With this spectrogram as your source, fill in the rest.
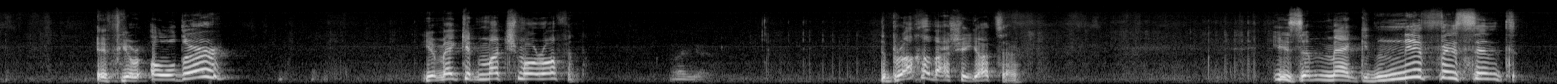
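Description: An older man speaks close by in short bursts with pauses.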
